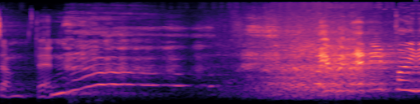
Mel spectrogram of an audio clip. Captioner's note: laughs nervously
